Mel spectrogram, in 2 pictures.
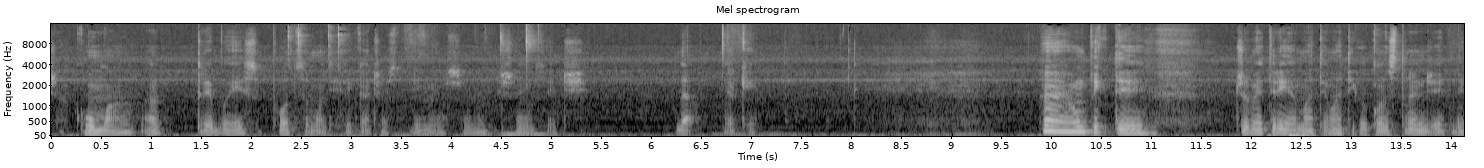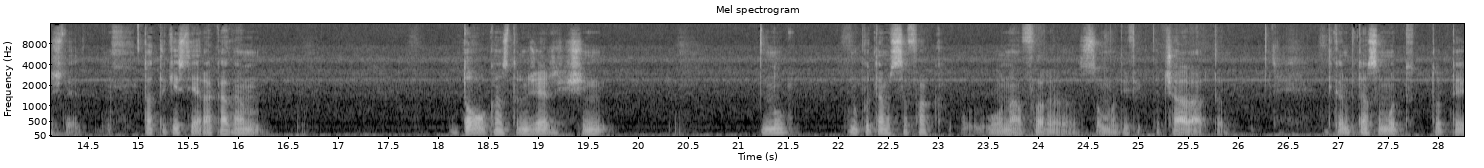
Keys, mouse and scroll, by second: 3.0 click, 7.7 scroll down 1, 11.0 middle click, 21.0 scroll up 1.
